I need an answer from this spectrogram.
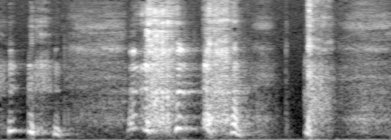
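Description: A person coughs in a fit of several harsh, rough bursts mixed with throat clearing, loud and irregular, with no talk over them.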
